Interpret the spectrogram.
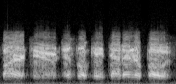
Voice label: fire to dislocate interpose, metropolice vo; Half Life Alyx

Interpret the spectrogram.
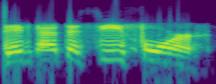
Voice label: see bomb pickup, swat fem; vo; agents; Source Model Packs; Counter Strike Model Pack; CS2

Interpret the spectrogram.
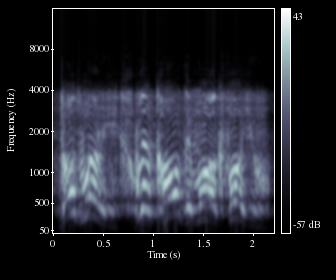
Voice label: on a roll brag, pirate

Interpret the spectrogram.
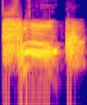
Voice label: throwing smoke, balkan; vo; balkan epic

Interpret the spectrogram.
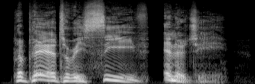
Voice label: "prepare", vortigaunt; Half Life 2; Episode 2

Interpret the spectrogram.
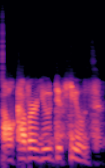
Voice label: cover defuse, swat fem; vo; Counter Strike Model Pack; CS:GO

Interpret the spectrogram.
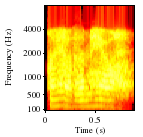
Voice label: sees enemy, gendarmerie fem; vo

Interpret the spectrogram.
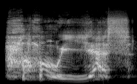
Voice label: radio bot cheer; fbihrt

